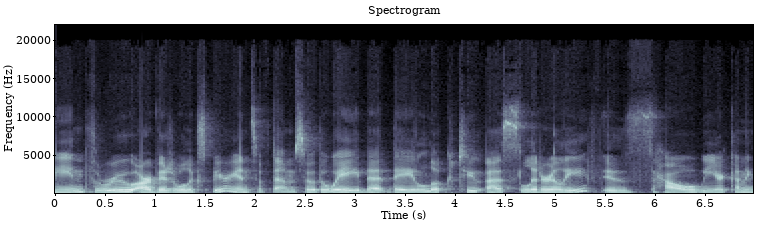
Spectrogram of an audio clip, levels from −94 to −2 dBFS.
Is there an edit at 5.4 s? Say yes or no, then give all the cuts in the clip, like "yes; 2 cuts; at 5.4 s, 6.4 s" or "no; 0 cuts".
yes; 1 cut; at 5.4 s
